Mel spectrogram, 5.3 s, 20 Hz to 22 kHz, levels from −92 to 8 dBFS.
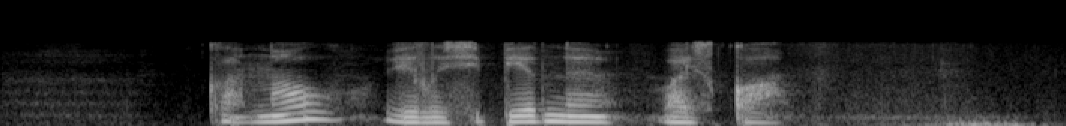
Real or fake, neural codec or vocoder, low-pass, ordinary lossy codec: real; none; 5.4 kHz; none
